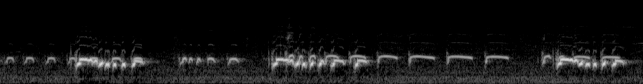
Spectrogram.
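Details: Local zebra dove in song meant to make other zebra doves answer: soft, quick staccato notes interleaved with loud rolling coos and a run of slightly rising clipped notes.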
